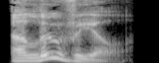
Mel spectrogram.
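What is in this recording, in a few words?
"alluvial", British English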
